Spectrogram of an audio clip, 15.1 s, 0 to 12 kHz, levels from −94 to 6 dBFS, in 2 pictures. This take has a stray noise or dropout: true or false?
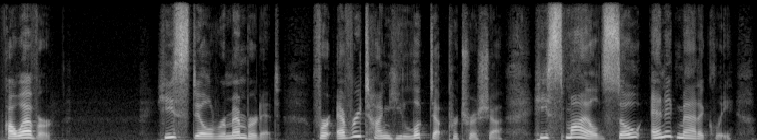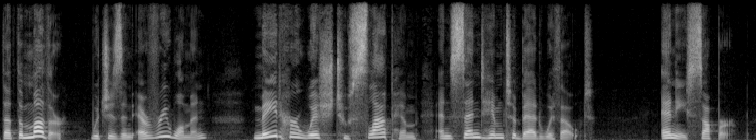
false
